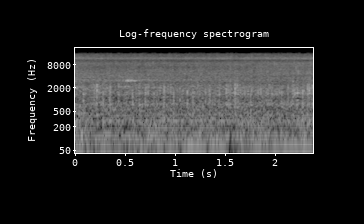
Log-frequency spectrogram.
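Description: Heavy cream and melted cheese sauce simmering in a frying pan: a steady soft bubbling and crackle.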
